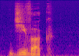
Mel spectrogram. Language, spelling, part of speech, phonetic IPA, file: Polish, dziwak, noun, [ˈd͡ʑivak], Pl-dziwak.ogg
